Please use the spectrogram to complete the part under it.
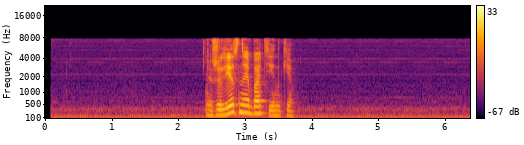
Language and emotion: Russian, neutral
